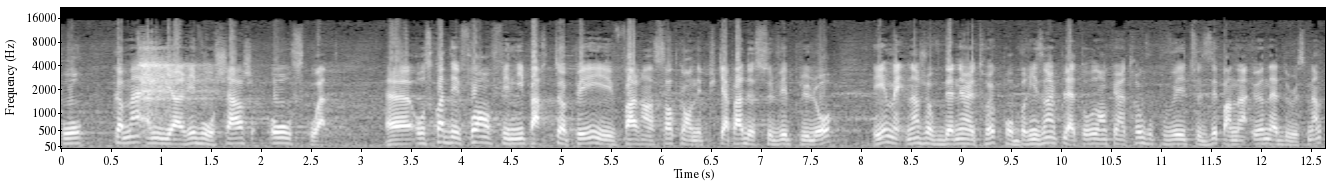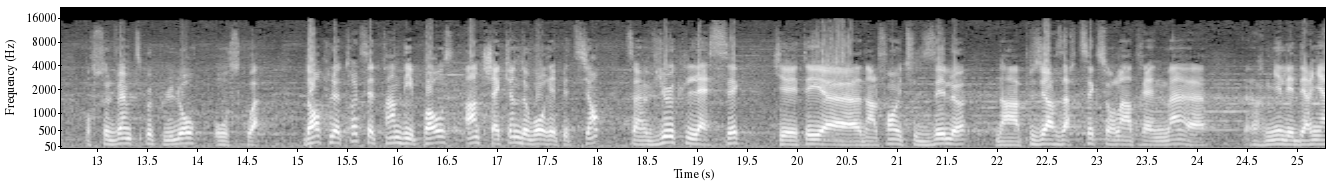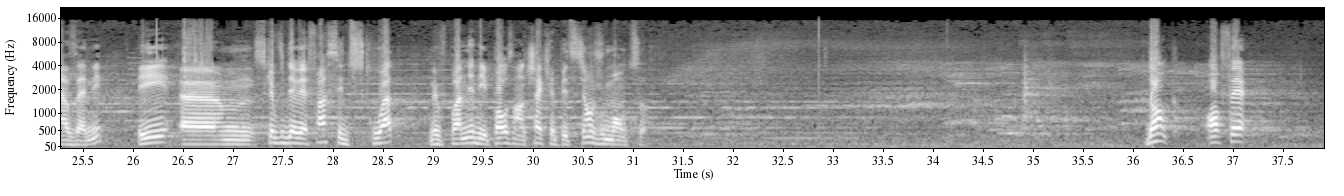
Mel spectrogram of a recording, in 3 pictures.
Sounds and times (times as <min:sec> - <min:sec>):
Music: 0:19.8 - 0:37.9.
